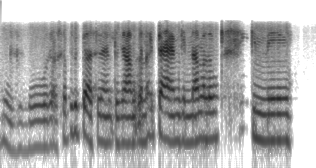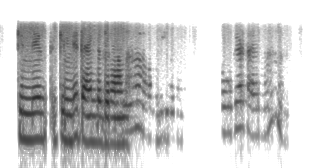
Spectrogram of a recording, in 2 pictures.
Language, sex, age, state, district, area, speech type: Dogri, female, 60+, Jammu and Kashmir, Reasi, rural, conversation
